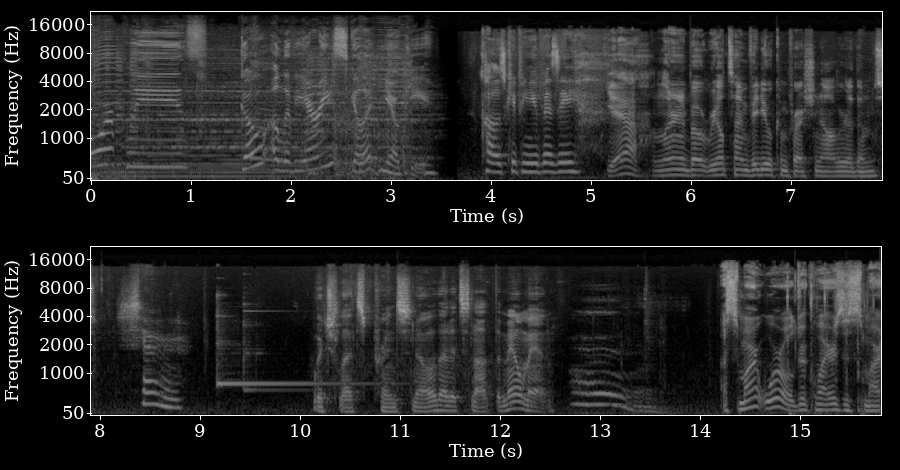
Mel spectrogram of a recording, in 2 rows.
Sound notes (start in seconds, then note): 9.2 doorbell rings; 12.7 whimper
